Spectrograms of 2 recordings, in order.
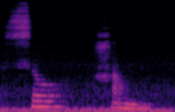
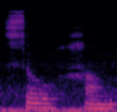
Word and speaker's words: So-Ham: The mantra today is 2 syllables, So-Ham. So-Ham, S-O-H-A-M. And that's a shortened version of the Sanskrit words Sa-Aham.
